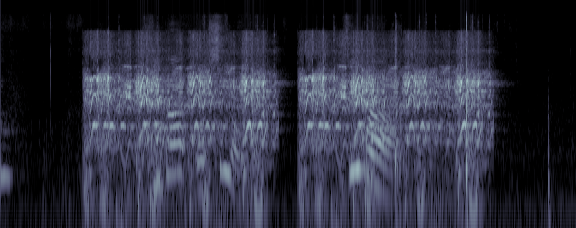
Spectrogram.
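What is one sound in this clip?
A zebra barks and brays repeatedly.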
